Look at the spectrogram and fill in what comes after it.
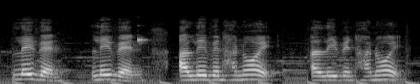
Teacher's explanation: Phụ âm kết thúc của từ đằng trước nối với nguyên âm bắt đầu của từ đứng sau. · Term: nối âm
